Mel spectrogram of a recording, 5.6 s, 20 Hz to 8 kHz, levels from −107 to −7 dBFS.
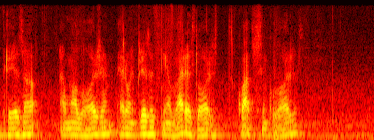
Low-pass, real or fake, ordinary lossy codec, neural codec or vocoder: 7.2 kHz; real; none; none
